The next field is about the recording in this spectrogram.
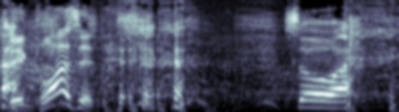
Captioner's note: chuckles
